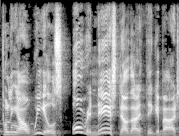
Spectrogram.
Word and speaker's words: Rheneas: Good point, Rheneas. Rhen what? That's how my name is actually pronounced, Rheneas.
